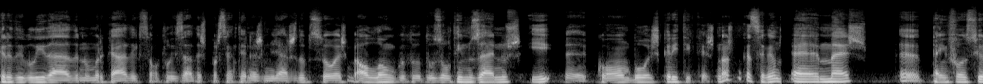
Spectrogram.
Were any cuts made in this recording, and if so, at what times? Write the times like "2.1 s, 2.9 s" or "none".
3.5 s, 5.6 s, 7.8 s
